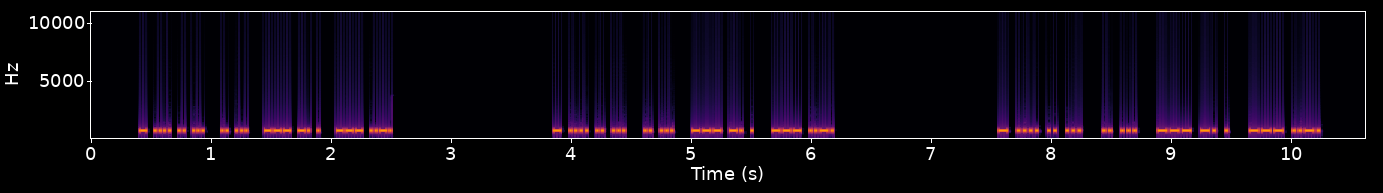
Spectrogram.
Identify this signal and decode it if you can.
Morse code, heard as a keyed tone, about 48 wpm, 700 Hz. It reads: THIS IS ONE OF THIS IS ONE OF THIS IS ONE OF
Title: Speed-Racing - Sets of 4 Words 40wpm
